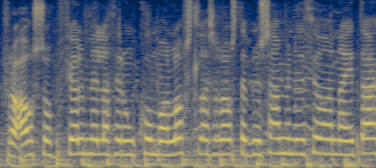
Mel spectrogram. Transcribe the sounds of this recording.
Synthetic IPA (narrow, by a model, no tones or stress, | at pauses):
fɾawaːwsowhknfjœlmɪðlaθɛːɾhunkʰɔːmaːwlɔfst̪lasɾaːwst̪ɛpnʏsaːmɪnɪðʏθjoːwðanːait̪aː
